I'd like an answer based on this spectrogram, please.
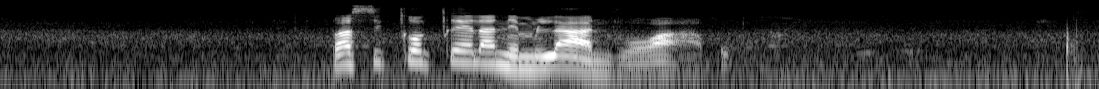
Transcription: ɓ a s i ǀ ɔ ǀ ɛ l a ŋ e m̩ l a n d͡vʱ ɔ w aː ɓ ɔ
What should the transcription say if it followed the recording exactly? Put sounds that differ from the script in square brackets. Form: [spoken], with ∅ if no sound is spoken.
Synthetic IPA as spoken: ɓ a s i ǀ ɔ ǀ ɛ l a [n] e m̩ l a n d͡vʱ ɔ w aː ɓ ɔ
